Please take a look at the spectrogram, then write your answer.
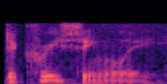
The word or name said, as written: decreasingly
